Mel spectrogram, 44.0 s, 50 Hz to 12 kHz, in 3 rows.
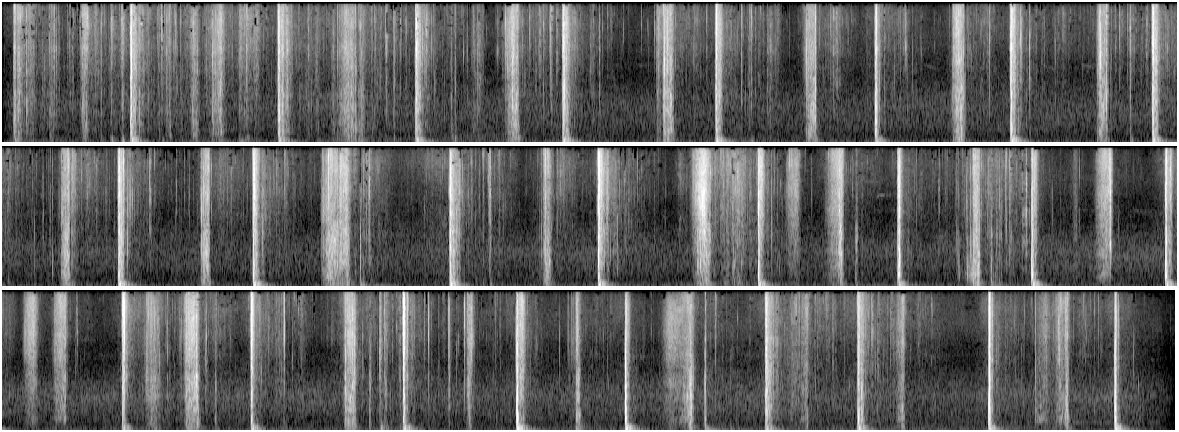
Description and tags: jump land kick stomp wood debris impact footstep sole m10
Kicking on stump. Recorded with Sony PCM m10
